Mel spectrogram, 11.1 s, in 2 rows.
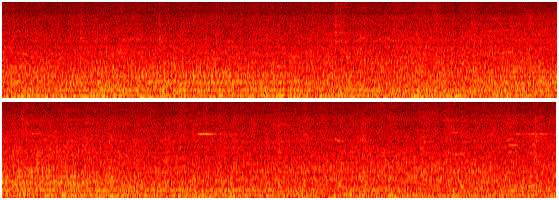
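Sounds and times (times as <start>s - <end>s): freight train wheels on rail: 0.0s - 11.0s.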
